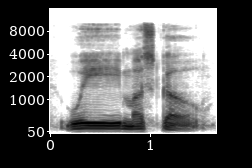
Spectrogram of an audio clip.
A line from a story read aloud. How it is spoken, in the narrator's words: the man said calmly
